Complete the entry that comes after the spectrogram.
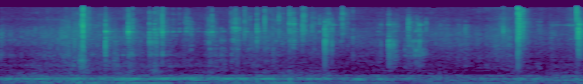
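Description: A wristwatch with a segmented wooden link band, a metal case and a round wooden medallion tag is held in the hands while its band is handled and tapped with fingertips and yellow plastic fingertip claws. It makes quiet, rattling clicks and sharp, bright taps over a steady low hum.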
